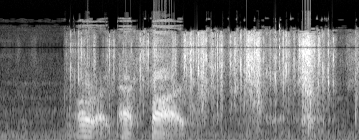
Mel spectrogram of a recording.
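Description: Foil wrappers crinkle and rustle close by.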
